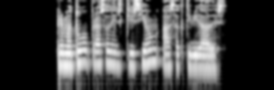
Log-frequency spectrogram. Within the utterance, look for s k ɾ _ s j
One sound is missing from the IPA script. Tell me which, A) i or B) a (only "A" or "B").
A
